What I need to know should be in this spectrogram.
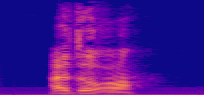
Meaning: third-person singular past historic of adorer
- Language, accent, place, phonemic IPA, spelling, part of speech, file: French, France, Lyon, /a.dɔ.ʁa/, adora, verb, LL-Q150 (fra)-adora.wav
